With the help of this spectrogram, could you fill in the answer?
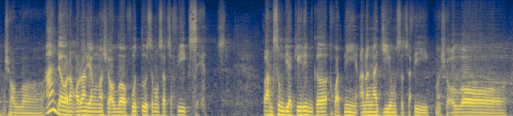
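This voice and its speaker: A man's voice: mid-range voice, a little hiss or hum. A man preaching in a question-and-answer lecture, joking with the audience and acting out scenes between husbands and wives. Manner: lively, acts out husband-and-wife exchanges; jokes with the audience. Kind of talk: Islamic Q&A lecture.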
